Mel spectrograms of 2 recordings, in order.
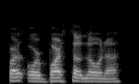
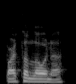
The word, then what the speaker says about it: Barcelona: Barcelona. Sorry. Try to say it right. Barcelona.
